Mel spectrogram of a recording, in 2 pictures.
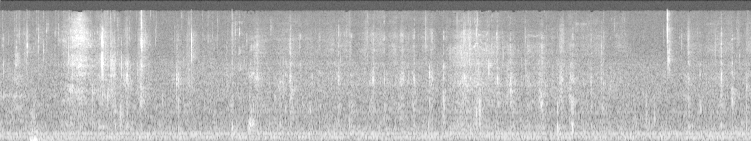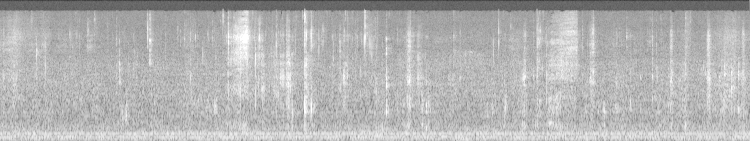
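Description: Close-up biting and chewing of a lettuce-wrapped In-N-Out burger, with scattered short crisp crunches of lettuce. A steady low hum sits under it.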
